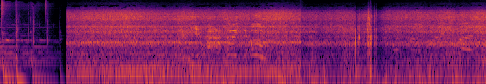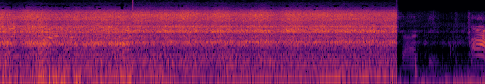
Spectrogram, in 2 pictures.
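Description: Motorboat running fast over open water: a steady engine drone under the rush of spray and wind. Music ends about a second in, and the boat sound cuts off shortly before the end.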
